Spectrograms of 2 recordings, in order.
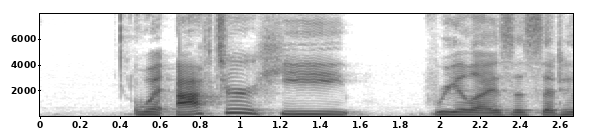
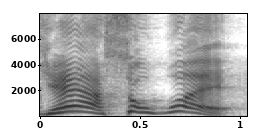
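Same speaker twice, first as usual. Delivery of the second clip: mock defiance, higher and louder; defiant retort; 8 semitones higher, 5 dB louder than usual. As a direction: throw it back like a challenge.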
